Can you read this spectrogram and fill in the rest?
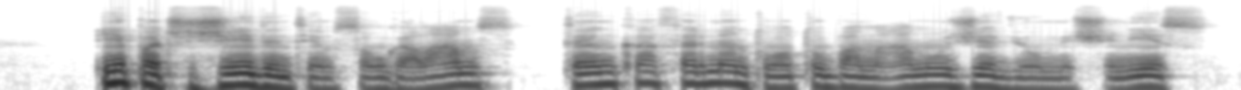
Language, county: Lithuanian, Alytus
